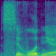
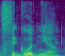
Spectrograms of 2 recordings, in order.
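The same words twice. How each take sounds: First: The middle consonant sounds like a v. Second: The middle consonant sounds like a g. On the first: "the G is kind of pronounced like a V, because she just I'm pretty sure she distinctly said сегодня" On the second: "this is usually сегодня because it uses the Russian G"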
